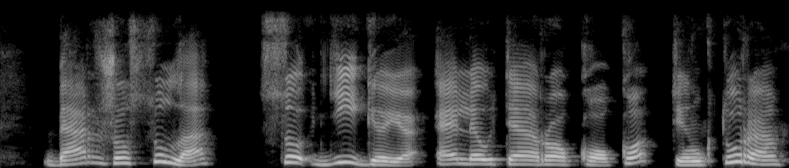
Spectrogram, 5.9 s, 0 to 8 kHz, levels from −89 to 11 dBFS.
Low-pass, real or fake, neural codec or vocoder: 7.2 kHz; real; none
